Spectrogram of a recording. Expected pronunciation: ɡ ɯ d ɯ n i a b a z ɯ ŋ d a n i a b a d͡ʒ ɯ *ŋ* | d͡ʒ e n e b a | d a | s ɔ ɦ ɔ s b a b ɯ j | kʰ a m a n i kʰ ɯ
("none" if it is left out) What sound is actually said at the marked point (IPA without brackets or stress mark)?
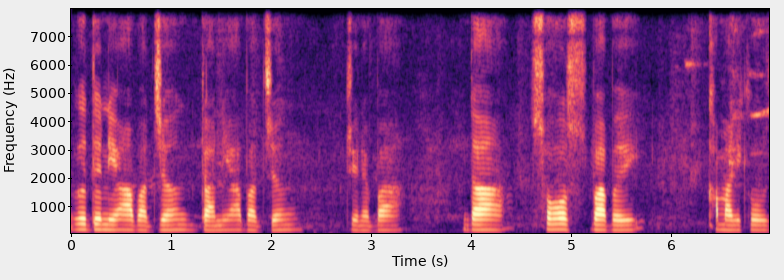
ŋ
